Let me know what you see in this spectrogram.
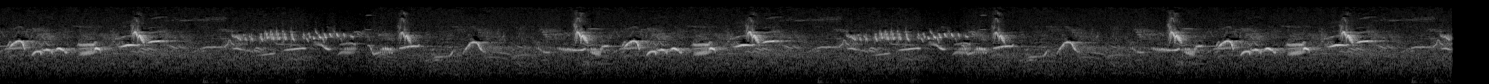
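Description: Birdsong: chirps and quick whistled notes in a pattern that repeats about every four seconds, cutting off suddenly near the end.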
